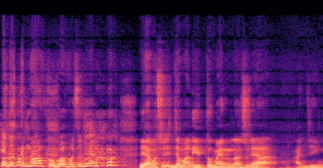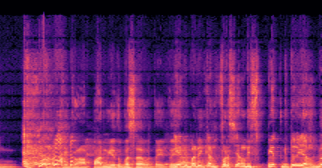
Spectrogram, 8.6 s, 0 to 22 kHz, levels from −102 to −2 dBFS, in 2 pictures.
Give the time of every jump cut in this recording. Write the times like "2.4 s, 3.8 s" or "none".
none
